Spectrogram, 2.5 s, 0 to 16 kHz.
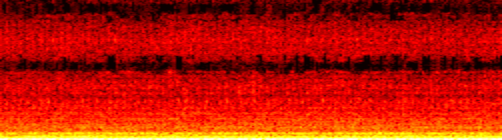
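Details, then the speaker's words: Two-wire start generator feeding a Victron charger in bulk mode as load slowly ramps up to about 1440 W charging: deep, steady, even hum with no misses or knocks. "now we go to bulk and you hear the generator load being slowly applied it just doesn't it slowly ramps up the current as you can hear in the generator slowly adding load"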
